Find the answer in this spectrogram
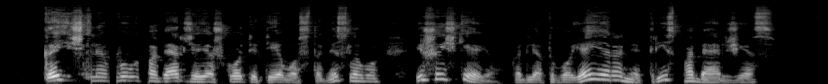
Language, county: Lithuanian, Šiauliai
